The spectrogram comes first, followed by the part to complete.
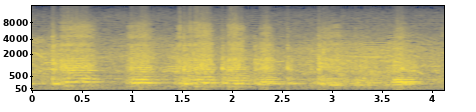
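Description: HBCU marching band playing in the stands: the brass, led by a big sousaphone section, punches out short, rhythmic low notes over drum and cymbal hits.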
